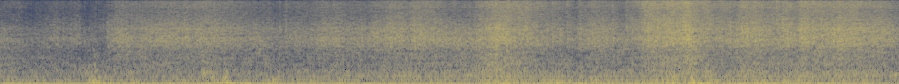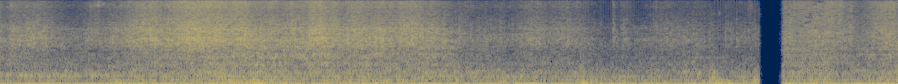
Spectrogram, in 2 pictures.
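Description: Hurricane-force wind rushing and gusting, with a low rumble of wind buffeting the microphone; the gusts swell about two and a half to three and a half seconds in and again around five to six seconds.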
